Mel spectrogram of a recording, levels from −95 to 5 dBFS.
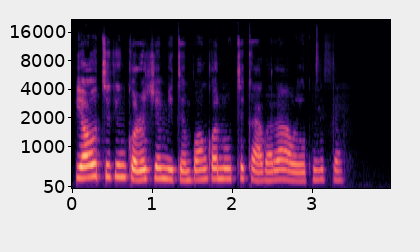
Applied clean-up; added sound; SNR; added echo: neural mask model DeepFilterNet 3.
